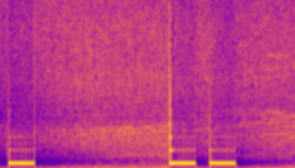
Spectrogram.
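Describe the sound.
A telephone rings to place a live on-air radio call to a contest winner: three short electronic ring bursts, one alone and then a close pair after a pause, with no talk over them.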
